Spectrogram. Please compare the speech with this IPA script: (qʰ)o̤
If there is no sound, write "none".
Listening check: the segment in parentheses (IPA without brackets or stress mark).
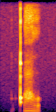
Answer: qʼ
